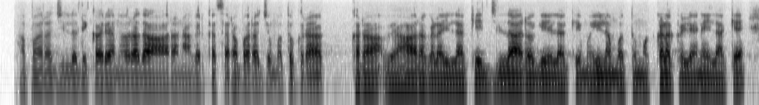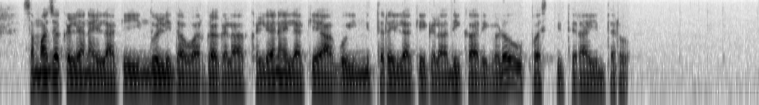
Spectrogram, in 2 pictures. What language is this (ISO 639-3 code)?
kan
